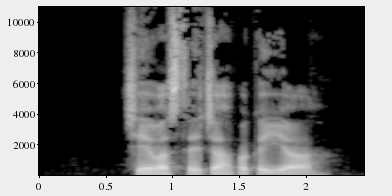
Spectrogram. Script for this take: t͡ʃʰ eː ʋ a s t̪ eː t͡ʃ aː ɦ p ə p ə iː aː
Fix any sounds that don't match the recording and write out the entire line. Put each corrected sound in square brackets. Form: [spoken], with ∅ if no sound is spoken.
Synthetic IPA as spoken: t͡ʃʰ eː ʋ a s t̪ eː t͡ʃ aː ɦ p ə [k] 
